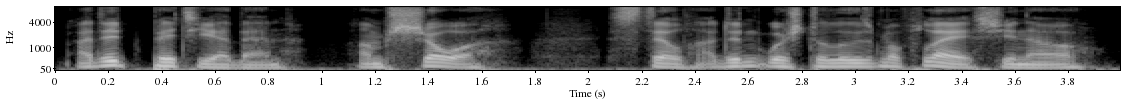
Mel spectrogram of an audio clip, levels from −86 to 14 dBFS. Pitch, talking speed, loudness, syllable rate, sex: 110 Hz, 255 wpm, -19 LUFS, 5.8 syllables/s, male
